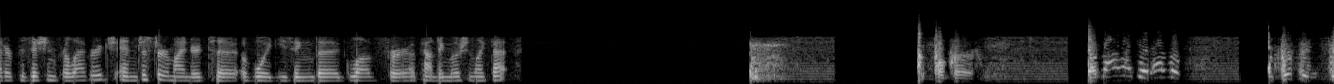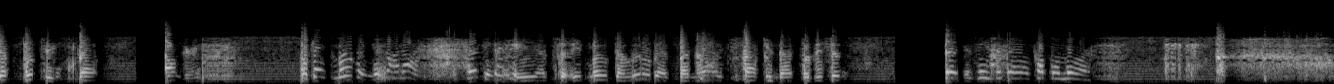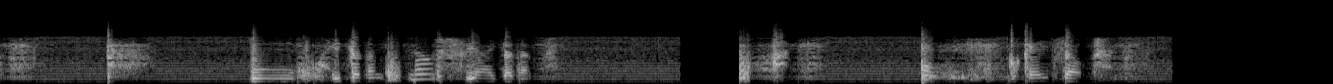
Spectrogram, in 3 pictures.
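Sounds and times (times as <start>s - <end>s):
voices over radio: 0.0s - 5.2s, 9.2s - 22.2s, 22.8s - 33.4s, 34.1s - 38.3s.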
